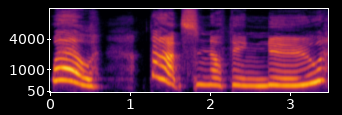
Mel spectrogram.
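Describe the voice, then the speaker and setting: Woman playing rowdy storybook Viking crew, high pitch, slow stretched words, loud and brash. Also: big pitch swings, exaggerated voice. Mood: dismissive. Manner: loud, stretched, sing-out delivery. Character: rowdy chorus-like Viking crew, bored and hard to impress.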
